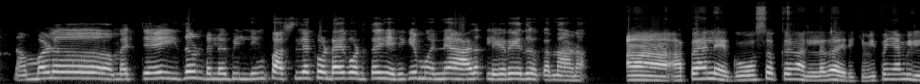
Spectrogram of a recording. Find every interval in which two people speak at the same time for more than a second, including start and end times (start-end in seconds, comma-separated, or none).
none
